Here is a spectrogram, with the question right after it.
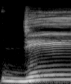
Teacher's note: এখানে এটা ছয় নম্বর মাখরাজ আর চার আলিফ পরিমাণ টান হবে জিম শেষে দেখেন ঠোঁট বন্ধ হবে কারণ এটার শেষে মিম আছে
